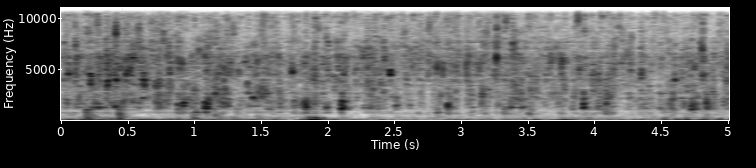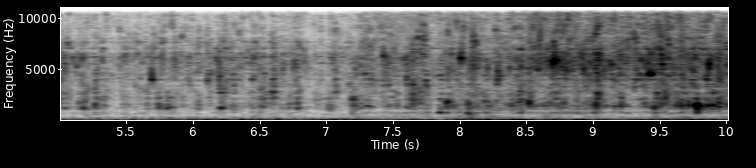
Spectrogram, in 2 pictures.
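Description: Chicken keema cutlets frying in hot oil in a kadai: a steady crackling sizzle that grows a little louder near the end.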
